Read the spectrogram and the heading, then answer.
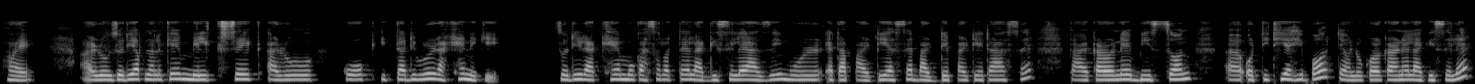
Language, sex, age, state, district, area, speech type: Assamese, female, 30-45, Assam, Dibrugarh, rural, spontaneous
